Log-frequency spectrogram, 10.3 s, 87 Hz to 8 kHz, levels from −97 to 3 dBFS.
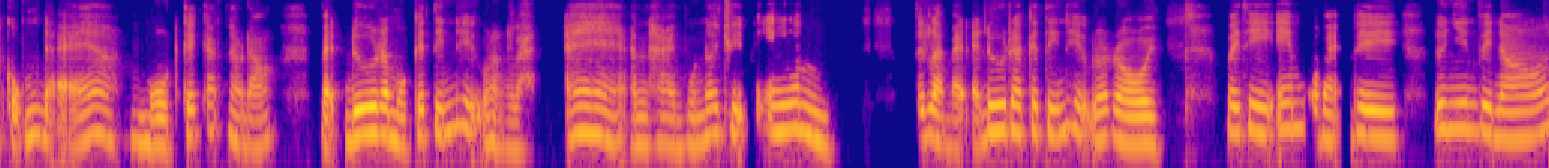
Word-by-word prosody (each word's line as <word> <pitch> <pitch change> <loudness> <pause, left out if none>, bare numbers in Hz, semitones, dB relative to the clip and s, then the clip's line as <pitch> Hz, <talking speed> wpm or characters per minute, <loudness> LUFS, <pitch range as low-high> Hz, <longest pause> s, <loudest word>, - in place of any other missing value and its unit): cũng 210 +2 -2
đã 215 0 -2
một 170 -3 -2
cái 210 - 0
cách 245 +2 -10
nào 185 -5 -5
đó, 160 +4 -8 0.3
bạn 335 - +3
đưa 215 +4 +9
ra 220 - +7
một 175 -5 0
cái 210 - +1
tín 220 +2 -2
hiệu 265 -2 -3
rằng 180 -4 -6
là, 150 0 -9 0.2
à, 210 - -3 0.4
anh 170 +1 -4
hai 170 -1 -6
muốn 170 +1 -6
nói 215 +2 -1
chuyện 225 - -2
với - - -10
em, 240 +1 +2 0.7
tức 205 - -1
là 210 -3 +3
bạn 160 -2 -3
đã - - -1
đưa 235 +1 +4
ra 245 -1 +2
cái 235 +1 -2
tín 220 0 -1
hiệu 235 -4 -3
đó 200 - +1
rồi. 175 -3 +4 0.4
Vậy 230 - +2
thì 230 -2 +1
em 255 +2 -3
của 210 - -4
bạn 205 -2 -2
thì, 205 -2 +4 0.2
đương 250 +1 +1
nhiên 255 -1 -2
vì 235 -2 +2
nó 205 +3 -2
210 Hz, 260 wpm, -18 LUFS, 185-235 Hz, 0.7 s, đưa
